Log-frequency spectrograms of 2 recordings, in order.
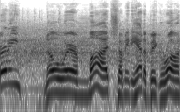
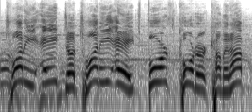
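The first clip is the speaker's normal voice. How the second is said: higher, slow, drawn-out score call; announcer hyping overtime to listeners; excited call; 5 semitones higher than usual. Real, not acted. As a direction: stretch it out for the crowd. Calling overtime.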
